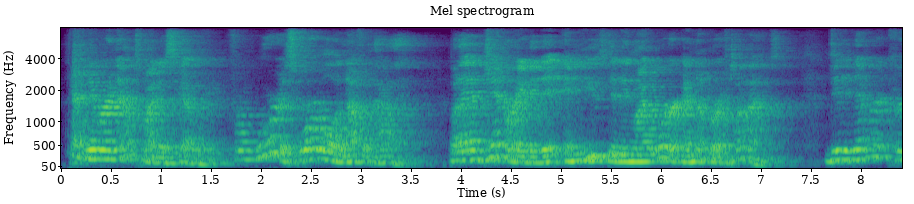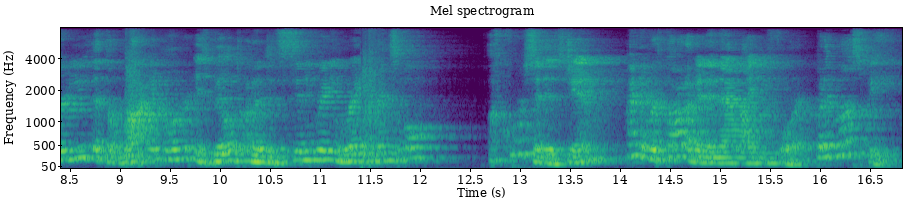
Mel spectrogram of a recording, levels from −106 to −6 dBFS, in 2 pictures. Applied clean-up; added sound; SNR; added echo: neural separator model SepFormer DNS4.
